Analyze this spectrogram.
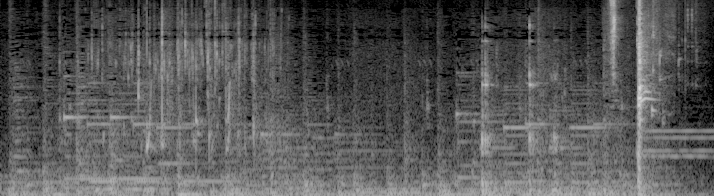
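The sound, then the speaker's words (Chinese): Wine is poured into a glass during a dinner scene, a steady liquid trickle under soft background sound, ending with a sharp glassy clink near the close. “皮特决定主动出击，于是起身给媳妇倒酒。”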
